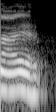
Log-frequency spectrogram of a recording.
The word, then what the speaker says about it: heir: It is an owl, an hour, an honest man, an heir, where H is silent.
